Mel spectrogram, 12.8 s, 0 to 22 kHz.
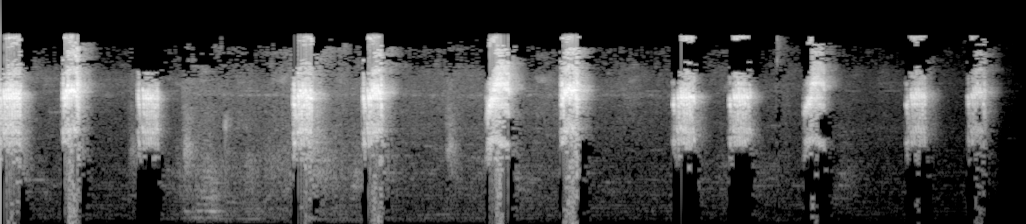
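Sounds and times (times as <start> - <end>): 
Long-tailed shrike singing: 0.0 - 2.1, 3.4 - 5.0, 6.0 - 7.5, 8.4 - 10.5, 11.3 - 12.5.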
